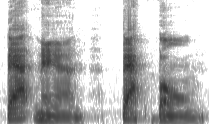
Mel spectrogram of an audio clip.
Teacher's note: that has double oomph to it, double stressed word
